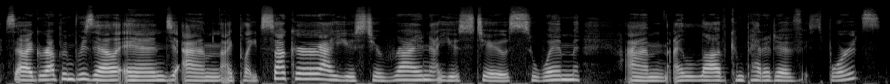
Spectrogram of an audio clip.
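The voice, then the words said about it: Brazilian-accented English. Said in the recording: “I grew up in Brazil. As you can see, you can hear my accent.”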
